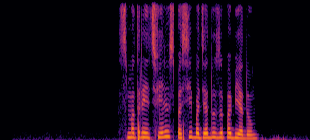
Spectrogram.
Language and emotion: Russian, neutral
